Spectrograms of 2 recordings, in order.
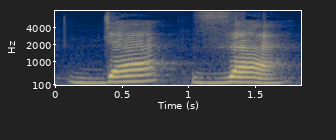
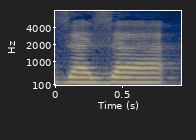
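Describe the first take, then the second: First: A j sound comes first, then z. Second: Both syllables begin with a z sound. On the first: The speaker calls it right. "harusnya jim dulu baru za" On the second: The speaker calls it wrong. "atau zaza"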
